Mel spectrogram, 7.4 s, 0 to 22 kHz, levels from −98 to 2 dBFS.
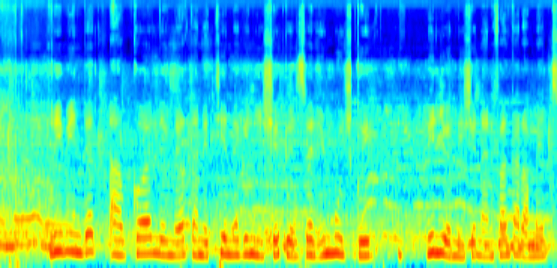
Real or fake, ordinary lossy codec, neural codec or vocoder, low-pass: real; none; none; none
